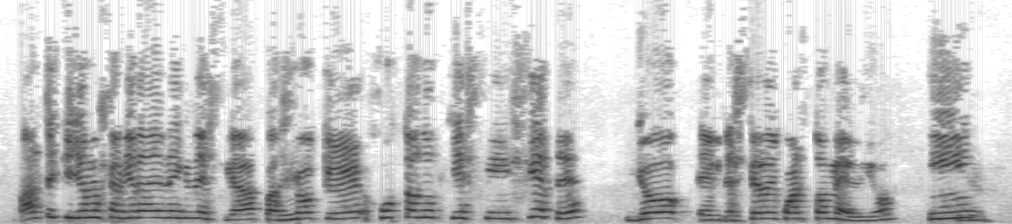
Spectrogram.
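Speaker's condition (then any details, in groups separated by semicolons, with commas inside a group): Cleft lip and palate; since early childhood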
